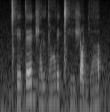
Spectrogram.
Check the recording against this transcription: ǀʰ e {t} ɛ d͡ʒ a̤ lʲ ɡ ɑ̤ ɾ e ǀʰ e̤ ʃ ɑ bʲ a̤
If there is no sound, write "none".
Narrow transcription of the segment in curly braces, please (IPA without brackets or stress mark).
t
